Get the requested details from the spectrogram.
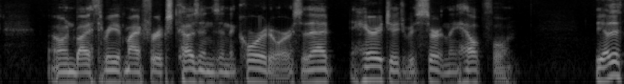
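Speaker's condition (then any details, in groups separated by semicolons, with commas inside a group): No condition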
